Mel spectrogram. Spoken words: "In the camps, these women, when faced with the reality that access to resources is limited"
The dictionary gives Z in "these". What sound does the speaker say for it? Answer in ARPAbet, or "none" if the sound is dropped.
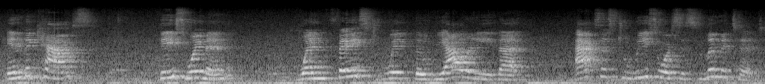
Z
